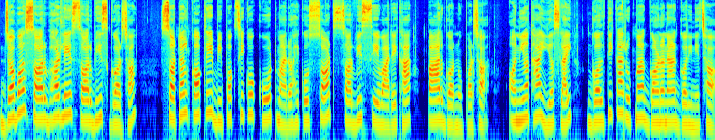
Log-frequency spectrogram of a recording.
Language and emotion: Nepali, neutral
